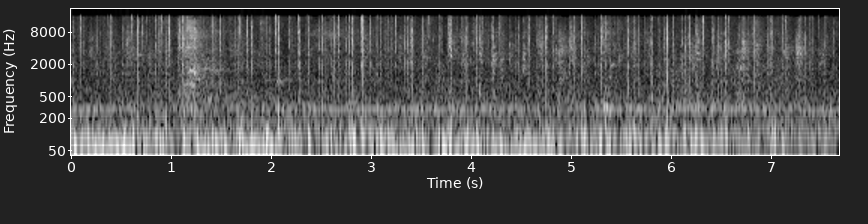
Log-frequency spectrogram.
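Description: Fingernails scratching and tapping on a paperback book's cover held close to a microphone: a dense, irregular run of small scratchy clicks.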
